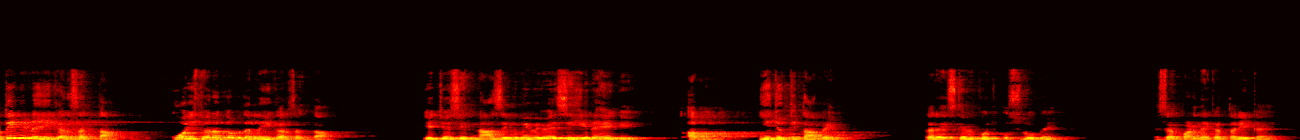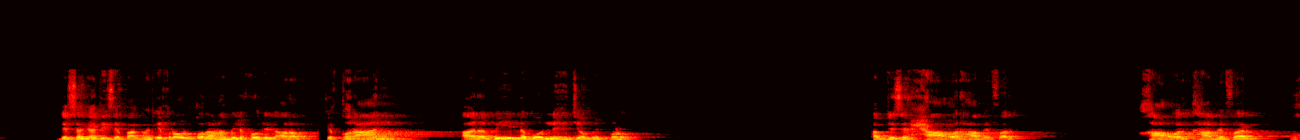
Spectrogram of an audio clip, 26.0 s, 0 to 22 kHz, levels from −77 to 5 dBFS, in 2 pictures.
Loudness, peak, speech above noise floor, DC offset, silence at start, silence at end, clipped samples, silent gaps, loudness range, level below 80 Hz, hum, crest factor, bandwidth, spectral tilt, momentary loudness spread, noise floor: -25 LUFS; -12 dBFS; over 66 dB; under 0.1%; 0 s; 0 s; under 0.1%; none; 5 LU; -60 dBFS; none; 14 dB; 11.5 kHz; -6.5 dB/octave; 11 LU; under -90 dBFS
